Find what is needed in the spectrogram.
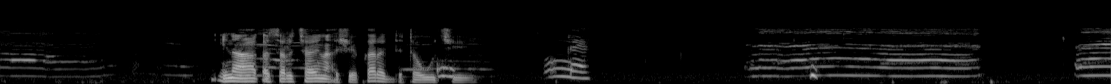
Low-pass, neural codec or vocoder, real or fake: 5.4 kHz; none; real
